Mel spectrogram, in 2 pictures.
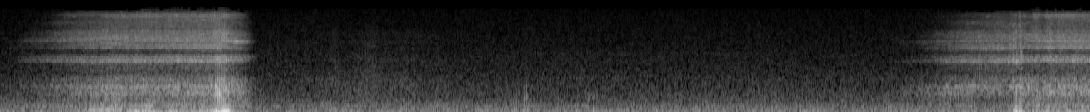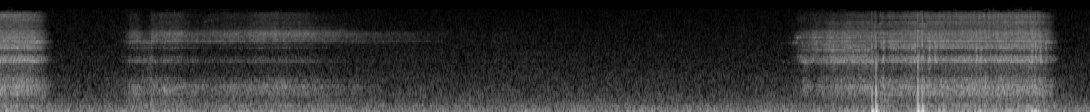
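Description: Three slow, noisy breaths with a rattling, snorting quality about every seven seconds in a quiet room: a sleeping dog snoring.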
